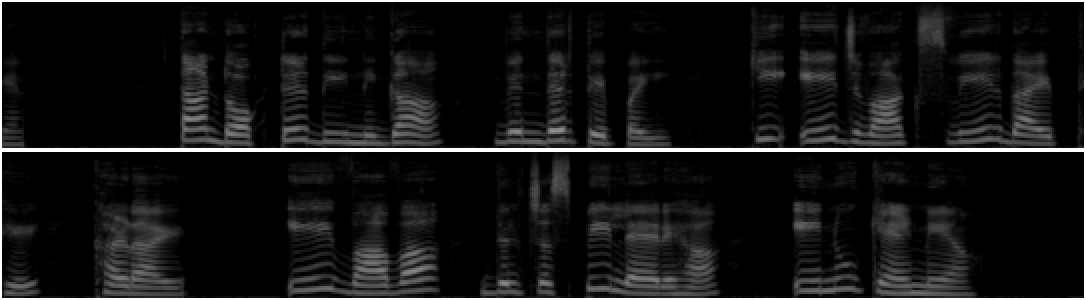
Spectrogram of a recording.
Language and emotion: Punjabi, neutral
